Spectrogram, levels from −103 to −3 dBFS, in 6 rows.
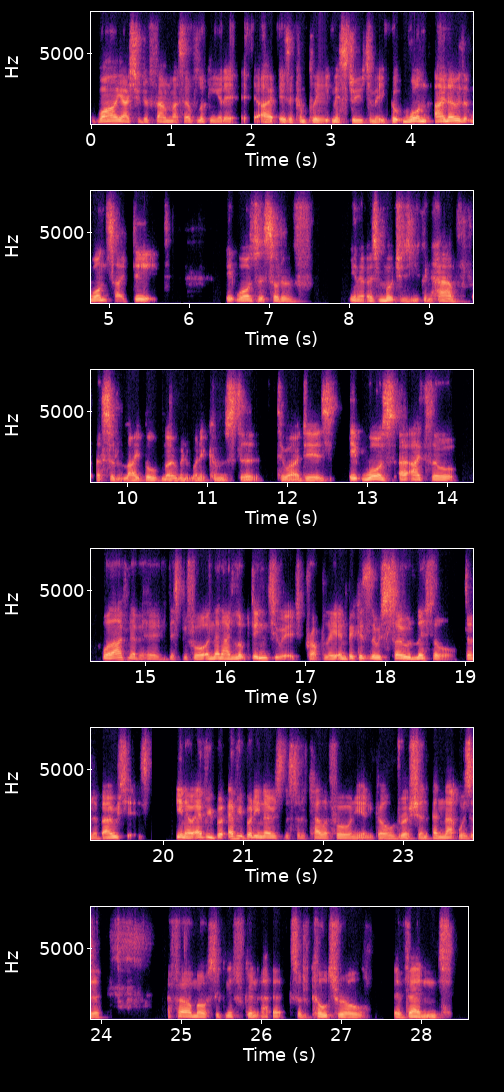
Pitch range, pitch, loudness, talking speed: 90-115 Hz, 100 Hz, -23 LUFS, 210 wpm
